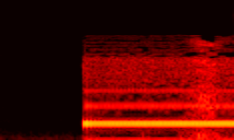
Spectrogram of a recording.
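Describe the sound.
A telephone ringing tone heard from the caller's end of a line: a steady, even electronic tone starts after half a second of silence and holds unbroken to the end.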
